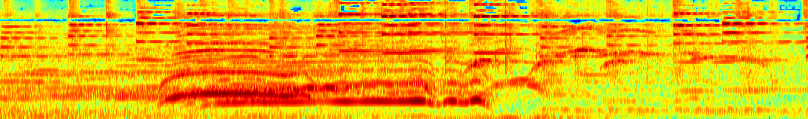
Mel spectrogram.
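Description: A rock band playing live, with high bell-like tones over a steady groove. From about a second in, loud wordless voices hold a rising-and-falling line for a couple of seconds, then the music drops back to a steady low drone.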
